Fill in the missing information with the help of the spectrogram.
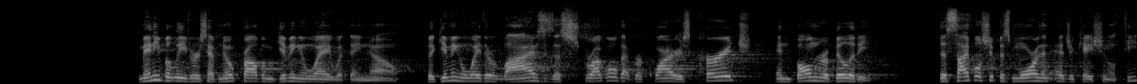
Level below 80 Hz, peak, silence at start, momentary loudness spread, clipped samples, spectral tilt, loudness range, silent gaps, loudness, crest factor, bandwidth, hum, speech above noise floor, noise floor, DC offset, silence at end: -88 dBFS; -16 dBFS; 1.4 s; 9 LU; under 0.1%; -2.5 dB/octave; 2 LU; none; -35 LUFS; 20 dB; 16 kHz; none; 43 dB; -79 dBFS; under 0.1%; 0 s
